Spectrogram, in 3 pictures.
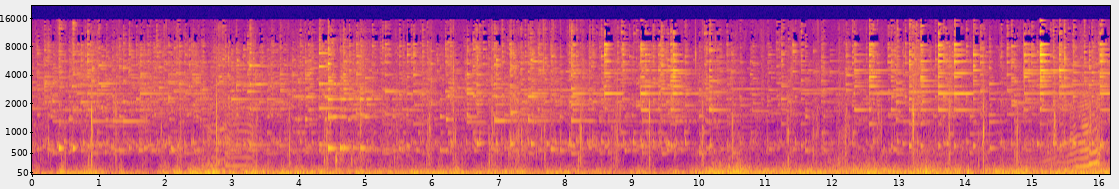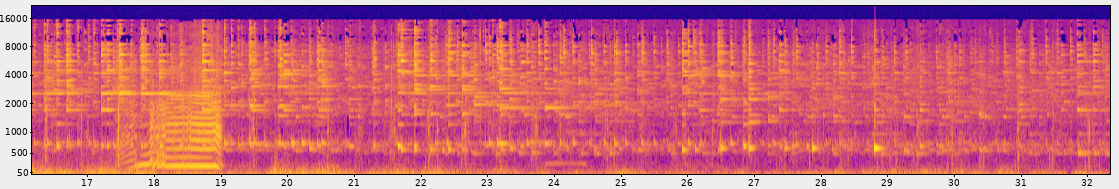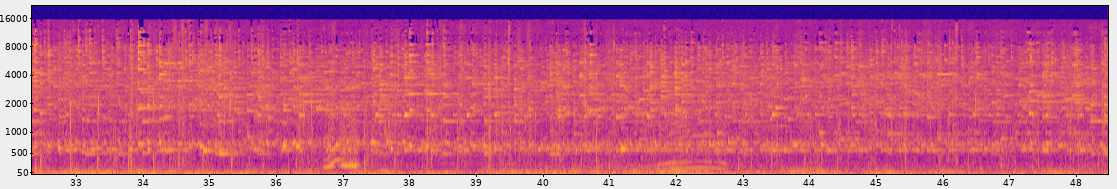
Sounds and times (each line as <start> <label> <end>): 0.0 Hiking 48.4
